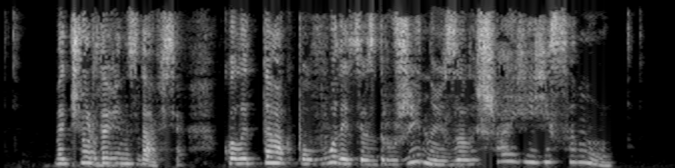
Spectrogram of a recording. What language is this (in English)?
Ukrainian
